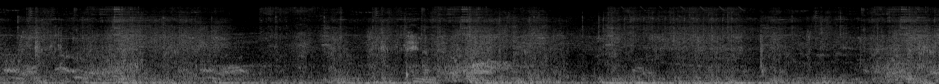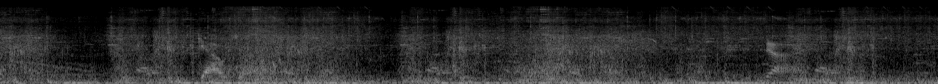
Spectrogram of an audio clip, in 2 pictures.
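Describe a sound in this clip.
Sword slashes and impacts crack and thud in a fight.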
